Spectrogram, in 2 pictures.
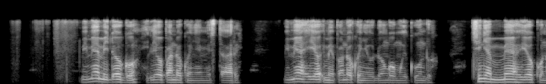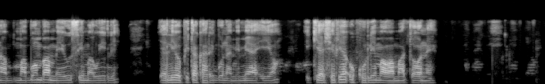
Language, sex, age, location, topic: Swahili, male, 25-35, Nairobi, agriculture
